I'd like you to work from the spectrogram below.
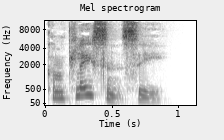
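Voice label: "complacency", British English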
